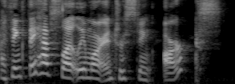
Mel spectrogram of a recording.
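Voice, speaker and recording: A young woman with a bright, forward voice. She talks casually and animatedly, rambling through her thoughts with lots of "like", as a guest in a relaxed conversation. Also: a little high, a little fast. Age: young adult. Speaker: podcast guest, voice actor. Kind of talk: casual conversation about comics.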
